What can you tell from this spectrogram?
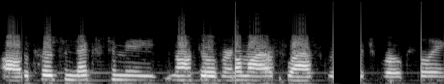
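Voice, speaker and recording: A woman speaks in a monotone, flat intonation. The sound is dry and close, with no echo. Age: 70s. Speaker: caller giving voice sample. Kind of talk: testimony. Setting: phone call. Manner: halting.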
